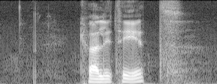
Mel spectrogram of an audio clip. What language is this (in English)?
Swedish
